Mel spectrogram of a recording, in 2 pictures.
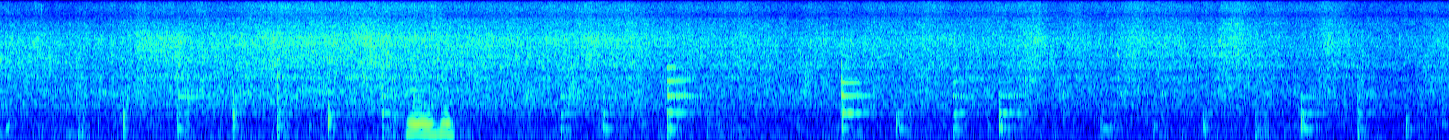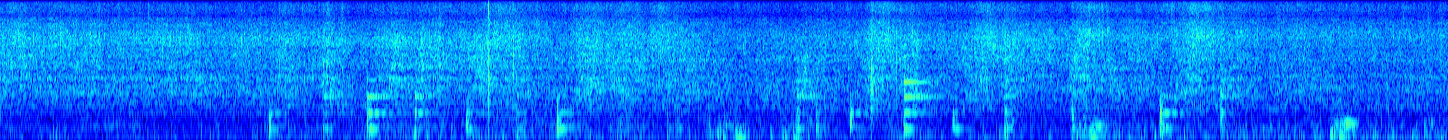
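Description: Red wild mushrooms sizzling in an oiled metal wok over a wood fire, stirred with a wooden spatula that scrapes and knocks against the pan. The steady frying hiss is a little stronger in the first several seconds.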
